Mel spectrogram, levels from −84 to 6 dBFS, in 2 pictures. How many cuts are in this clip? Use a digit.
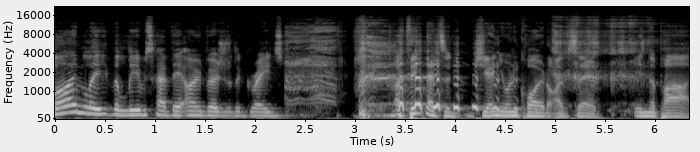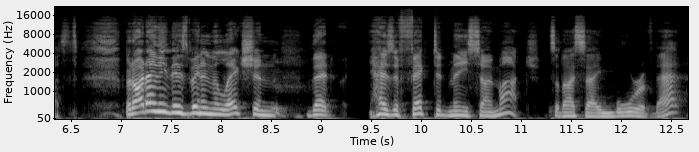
2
